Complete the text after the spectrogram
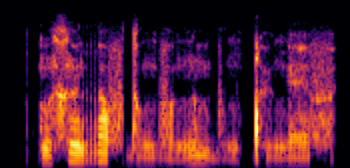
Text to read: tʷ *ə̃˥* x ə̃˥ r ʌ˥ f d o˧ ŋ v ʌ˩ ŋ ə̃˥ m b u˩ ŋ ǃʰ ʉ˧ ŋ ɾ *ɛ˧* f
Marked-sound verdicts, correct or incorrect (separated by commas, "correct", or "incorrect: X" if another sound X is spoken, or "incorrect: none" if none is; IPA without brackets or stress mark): incorrect: ə̃˧, correct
